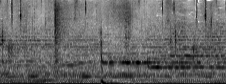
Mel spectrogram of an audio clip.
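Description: Chill electronic lounge music: sustained synth chords over a steady deep bass, with a low bass note that drops sharply in pitch about a second in.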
